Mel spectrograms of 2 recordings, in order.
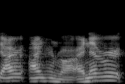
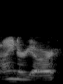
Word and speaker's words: Einhorn: Nobody knows how to pronounce it because it's a weird Norse word, but I believe it's pronounced Einhorn. Okay. And I only know that from playing a lot of Age of Mythology back in the early 2000s, because that's how they pronounce it. So that's how I'm saying it.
